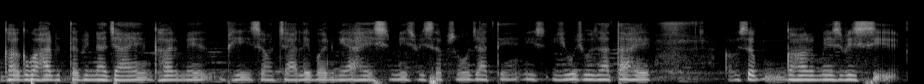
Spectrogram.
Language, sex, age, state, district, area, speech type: Hindi, female, 18-30, Uttar Pradesh, Prayagraj, rural, spontaneous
